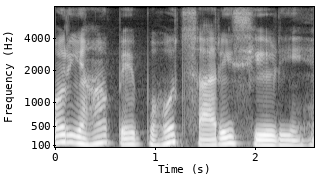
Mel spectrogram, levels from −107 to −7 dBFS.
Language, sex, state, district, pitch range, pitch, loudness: Hindi, male, Himachal Pradesh, Shimla, 105-145 Hz, 125 Hz, -15 LUFS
